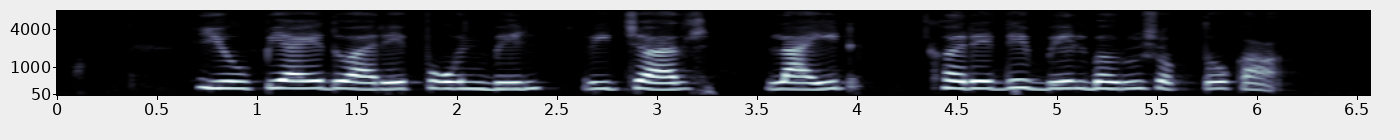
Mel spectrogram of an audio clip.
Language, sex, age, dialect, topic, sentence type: Marathi, female, 18-24, Standard Marathi, banking, question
